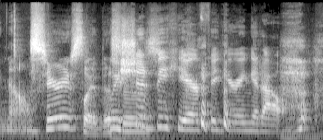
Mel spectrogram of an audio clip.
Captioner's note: laughs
